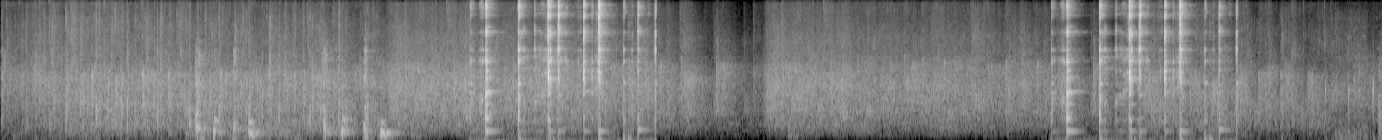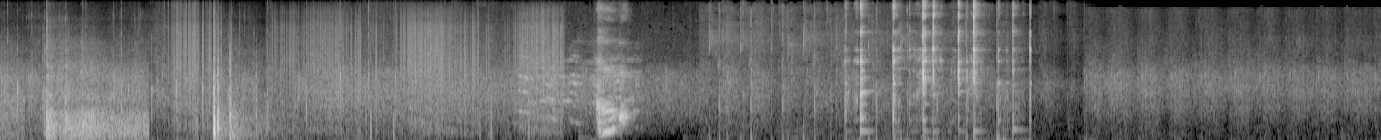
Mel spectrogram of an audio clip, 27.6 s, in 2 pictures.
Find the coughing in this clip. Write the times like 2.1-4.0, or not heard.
1.9-4.0, 19.0-20.2.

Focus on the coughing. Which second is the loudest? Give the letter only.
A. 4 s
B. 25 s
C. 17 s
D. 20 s
D.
